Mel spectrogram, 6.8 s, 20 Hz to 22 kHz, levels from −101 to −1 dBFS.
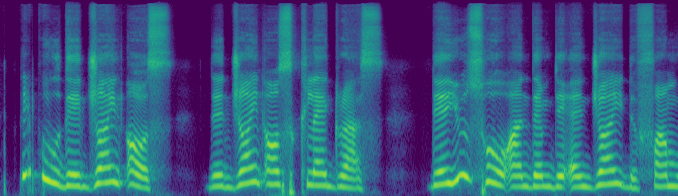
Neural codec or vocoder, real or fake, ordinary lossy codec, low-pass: autoencoder, 48 kHz, 32 numbers a frame, DAC-VAE, trained on Japanese speech; fake; none; none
